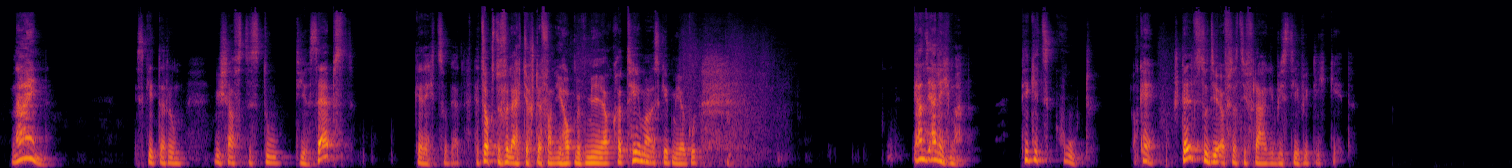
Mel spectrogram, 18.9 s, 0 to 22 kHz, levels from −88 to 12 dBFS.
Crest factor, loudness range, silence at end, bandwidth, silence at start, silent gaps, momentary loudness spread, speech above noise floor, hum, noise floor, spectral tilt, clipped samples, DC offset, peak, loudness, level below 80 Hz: 20 dB; 9 LU; 2.15 s; 17 kHz; 0.15 s; none; 16 LU; 65 dB; none; -85 dBFS; -6.5 dB/octave; under 0.1%; under 0.1%; -2 dBFS; -20 LUFS; -60 dBFS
